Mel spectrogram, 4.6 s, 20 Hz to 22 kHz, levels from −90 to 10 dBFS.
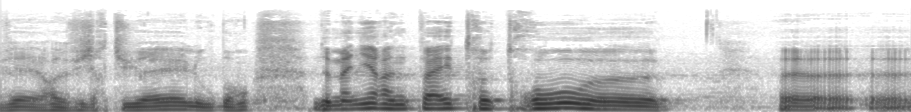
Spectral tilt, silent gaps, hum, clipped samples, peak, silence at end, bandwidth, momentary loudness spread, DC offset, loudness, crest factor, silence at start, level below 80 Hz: -8 dB/octave; none; none; under 0.1%; -2 dBFS; 0 s; 11 kHz; 10 LU; under 0.1%; -18 LUFS; 16 dB; 0 s; -54 dBFS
